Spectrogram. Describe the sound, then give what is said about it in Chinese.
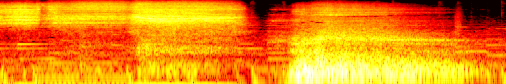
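Slow meditation breathing: long, airy breaths with a soft hissing exhale, heard on their own without talk. “自己每天早上起来十分钟，就什么都不干，就听自己的呼吸就行了。 嗯， 呼气，”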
